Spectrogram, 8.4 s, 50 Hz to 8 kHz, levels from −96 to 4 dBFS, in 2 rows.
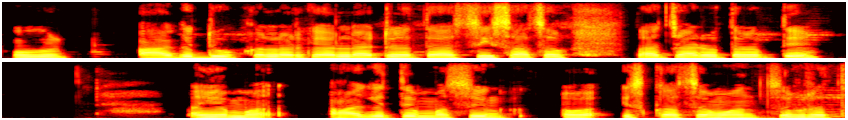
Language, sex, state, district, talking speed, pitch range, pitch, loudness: Hindi, male, Bihar, Darbhanga, 90 wpm, 180-195 Hz, 185 Hz, -14 LUFS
